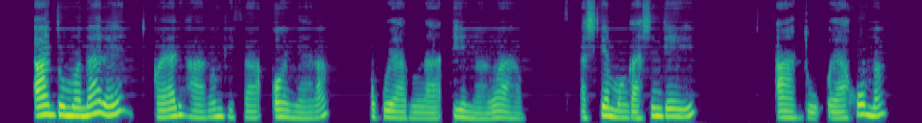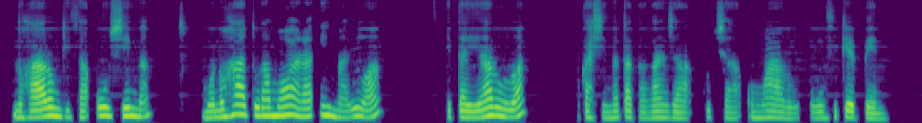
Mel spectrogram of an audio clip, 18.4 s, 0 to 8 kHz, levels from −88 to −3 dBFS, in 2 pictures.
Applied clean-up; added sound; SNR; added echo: neural mask model DeepFilterNet 3.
